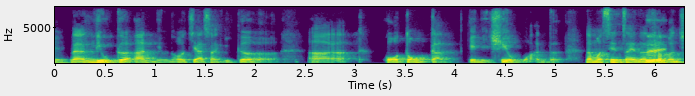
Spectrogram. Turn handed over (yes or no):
no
